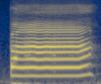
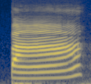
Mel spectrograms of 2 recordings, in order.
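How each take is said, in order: First: The pitch stays high and level. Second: The pitch rises from mid to high. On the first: "when you pronounce the first tone and try to keep the sound flat" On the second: "the second tone, you can move your eyebrow a little bit up"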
